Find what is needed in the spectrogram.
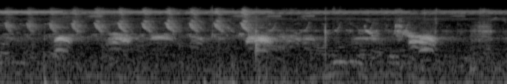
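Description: Faint background birdsong: a quick run of high, falling chirps, about four a second, that thins out about three seconds in, with longer calls every second or so.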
